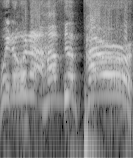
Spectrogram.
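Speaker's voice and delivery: put-on Irish accent. Recounting the first one and quoting Scotty: Scotty impression, Irish-sounding accent. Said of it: "Was that Scotty with an Irish accent?".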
